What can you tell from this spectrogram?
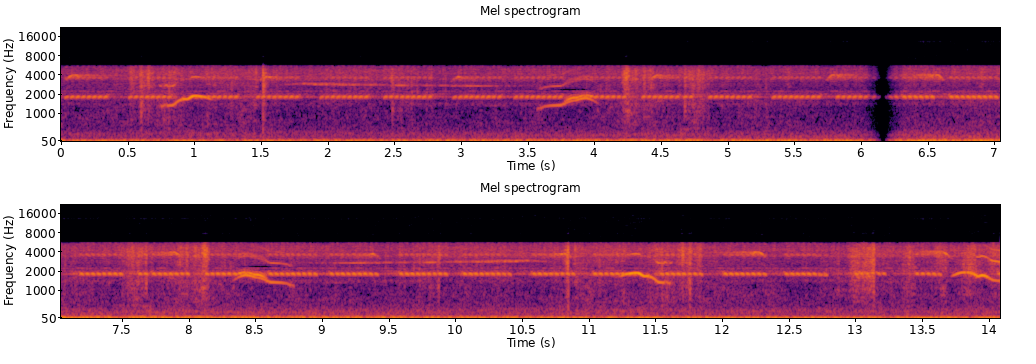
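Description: Natural undergrowth ambience: an insect, likely a cricket, trilling steadily on one high pitch, with a short chirping call, rising then falling, repeating every two to three seconds.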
